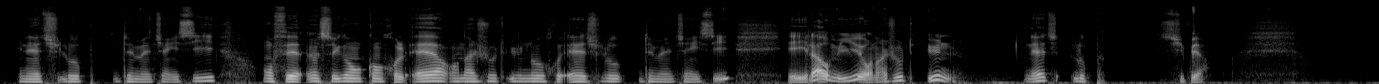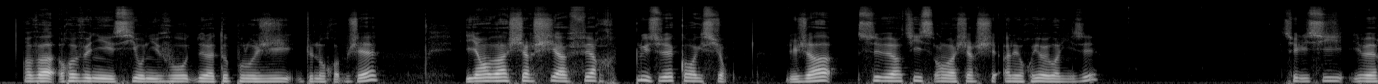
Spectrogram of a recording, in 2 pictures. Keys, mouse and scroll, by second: 2.2 ctrl+r, 7.8 ctrl+r, 9.8 KP_1, 10.4 Tab, 11.2 a, 11.8 shift+scroll down 5, 12.1-12.5 scroll up 2, 12.5 right click, 12.8 Tab, 13.3-14.7 ctrl+scroll up 5, 14.7-16.4 ctrl+scroll up 1, 19.7-20.4 scroll down 4, 20.4-21.6 scroll up 3, 21.6 right click, 23.5 right click, 25.8 right click, 27.4 right click.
